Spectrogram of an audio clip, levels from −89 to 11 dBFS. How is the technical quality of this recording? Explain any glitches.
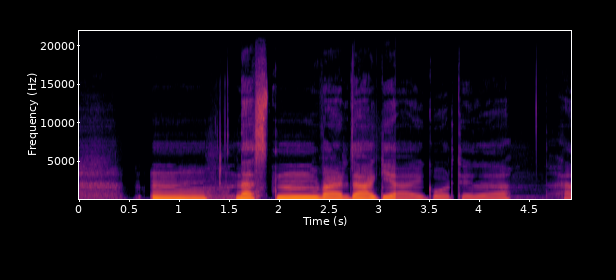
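The recording has one clear glitch: a sudden gain jump in the speech at 3.16 s. The digital gain was most likely changed between one sample and the next, as when a level setting or bit shift takes effect instantly with no ramp. The level drops by about 11 dB at that point and stays there until the clip ends. Because the whole signal is scaled at once, the speech and the background noise fall together in a single abrupt step.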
